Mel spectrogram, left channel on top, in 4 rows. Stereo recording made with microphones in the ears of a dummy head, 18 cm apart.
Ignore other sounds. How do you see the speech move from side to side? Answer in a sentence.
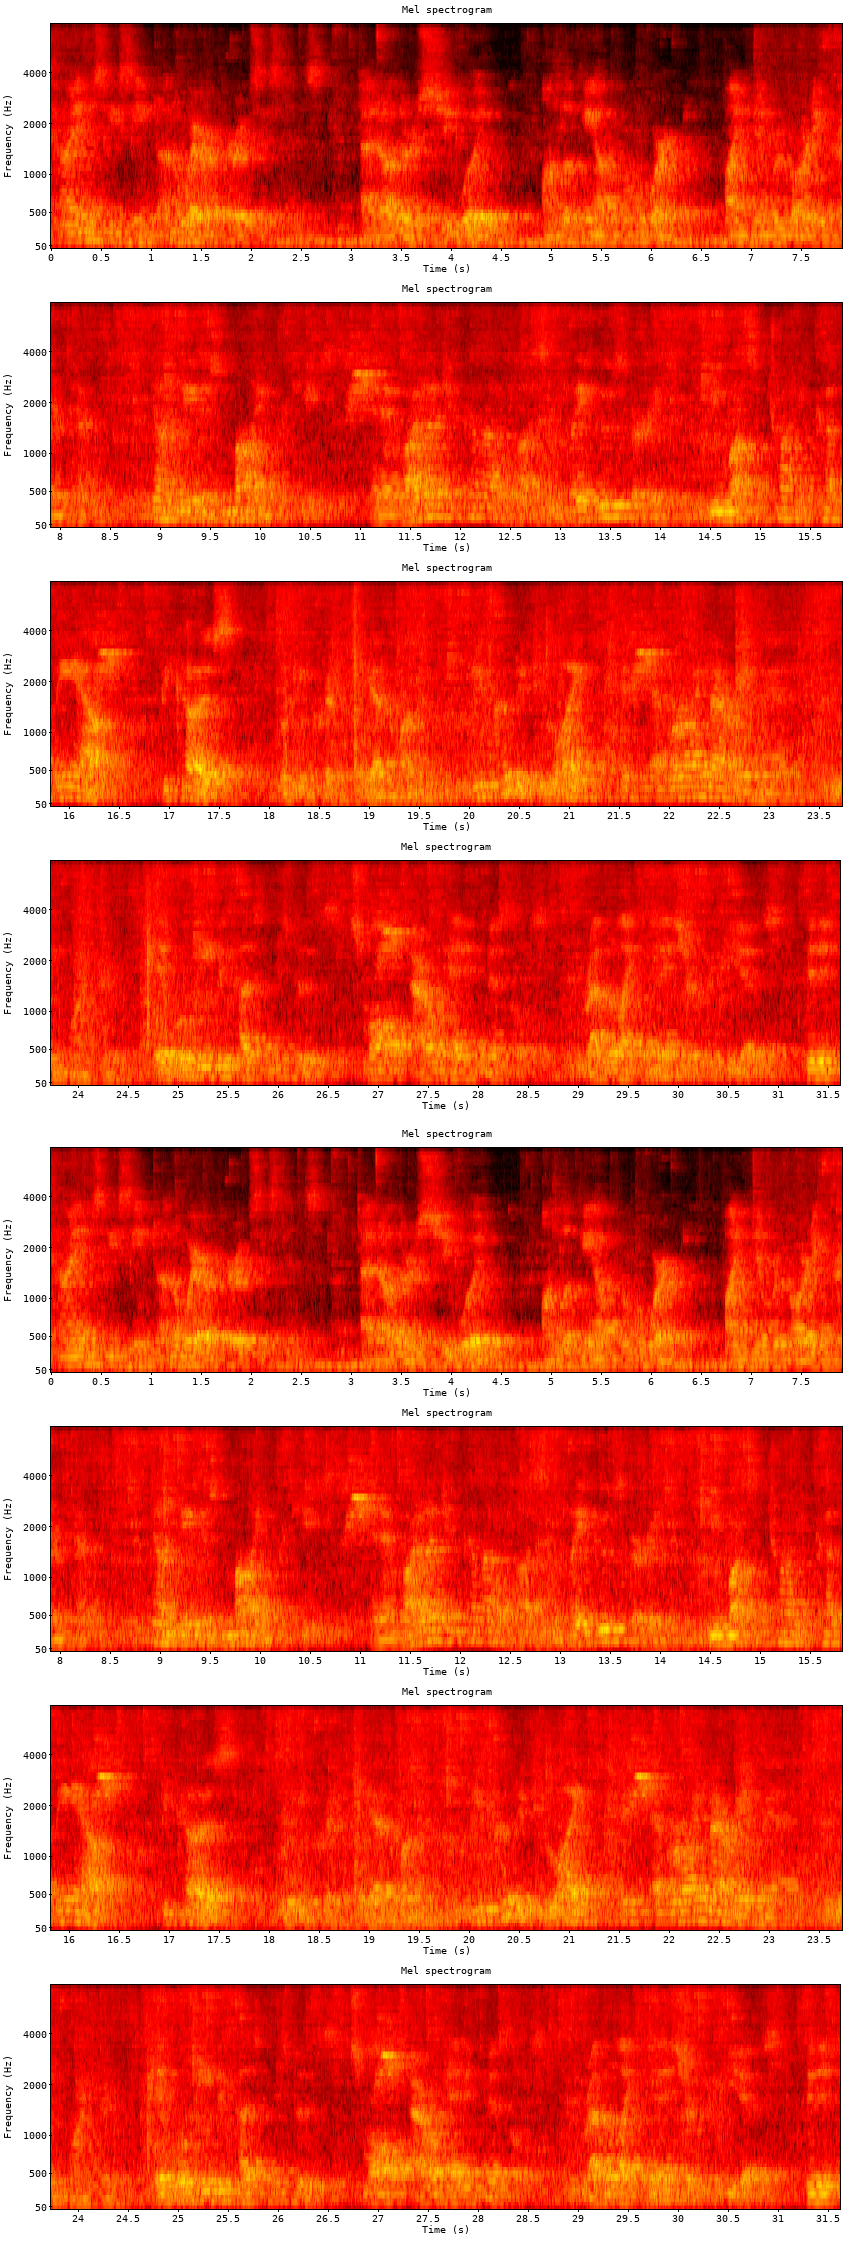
You can hear the speech go left and come back.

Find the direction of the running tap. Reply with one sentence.
You can hear the running tap on the right.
